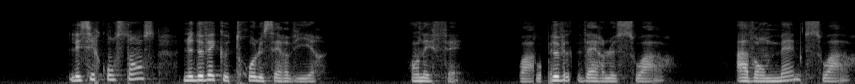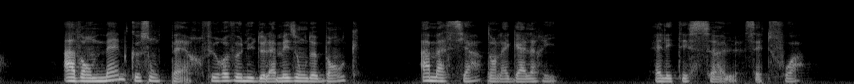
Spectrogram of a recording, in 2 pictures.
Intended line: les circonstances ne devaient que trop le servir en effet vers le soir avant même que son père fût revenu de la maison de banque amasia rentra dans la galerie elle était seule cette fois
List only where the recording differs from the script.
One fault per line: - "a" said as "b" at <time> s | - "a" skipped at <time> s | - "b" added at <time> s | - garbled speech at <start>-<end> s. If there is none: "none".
- garbled speech at 5.2-5.7 s
- "soir avant même" added at 8.1 s
- "rentra" skipped at 13.4 s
